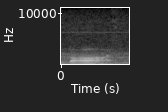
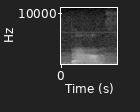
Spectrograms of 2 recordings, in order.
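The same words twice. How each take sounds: First: It has a back vowel, like ah. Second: It has a front vowel, as in cat. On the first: "It sounds sort of very poncy and British if I say it that way" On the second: "in American English, is pronounced bath um, with the a vowel"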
